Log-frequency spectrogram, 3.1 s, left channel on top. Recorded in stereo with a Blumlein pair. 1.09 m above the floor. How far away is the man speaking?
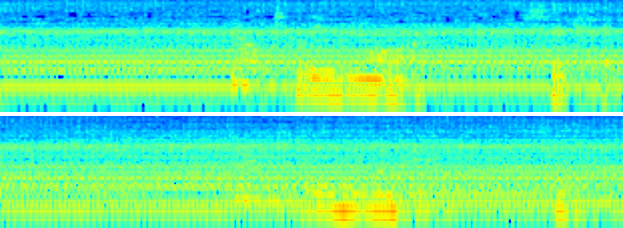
About 1.6 m.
